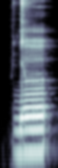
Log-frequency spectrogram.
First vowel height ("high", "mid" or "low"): high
